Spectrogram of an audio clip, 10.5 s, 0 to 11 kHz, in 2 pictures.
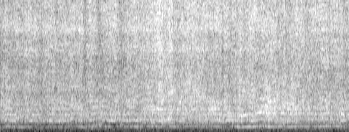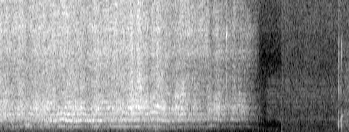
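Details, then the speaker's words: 2006 Hornby EWS Class 60 model locomotive hauling China clay wagons, run with sound off: steady high whine with buzzy, rattly edge, fine slowly but much worse as speed rises, cuts off at stop; noisy drive, cause unknown. "so if you run it slowly you know it doesn't seem too bad at all does it um but as you rack up the speed then it seems gets really bad and it doesn't sound very nice as you can hear here"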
